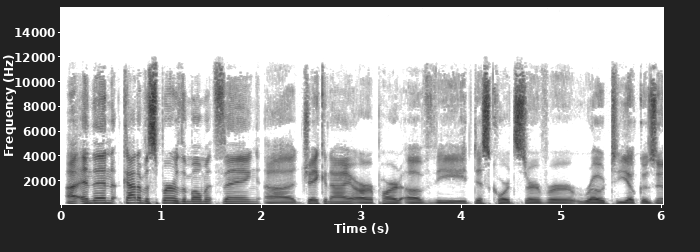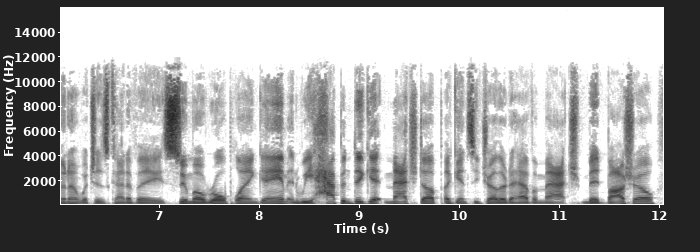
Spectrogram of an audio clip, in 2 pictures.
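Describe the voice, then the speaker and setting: A man's voice: medium pitch, a little fast, hardly any pauses, darkish tone, clean tone, no room sound, studio quality. A man co-hosting a casual podcast, teasing and needling the others. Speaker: podcast co-host.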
